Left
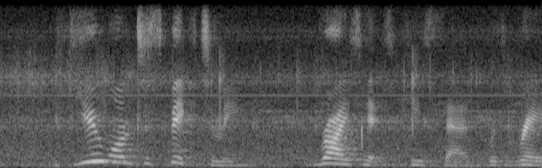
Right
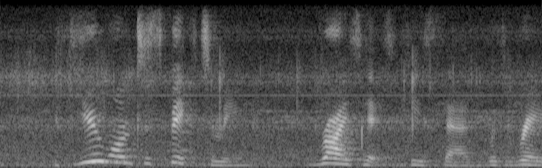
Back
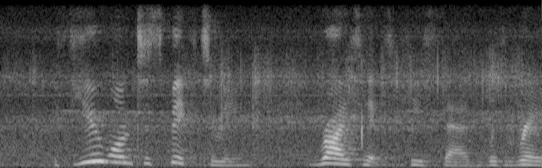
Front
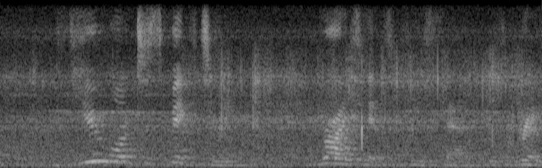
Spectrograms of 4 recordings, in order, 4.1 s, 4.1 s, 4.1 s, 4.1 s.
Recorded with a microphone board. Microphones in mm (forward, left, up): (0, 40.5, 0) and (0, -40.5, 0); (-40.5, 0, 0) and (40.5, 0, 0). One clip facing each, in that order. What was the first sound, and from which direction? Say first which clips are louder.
A woman speaking: right 1 dB, back 12 dB; 175° right.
